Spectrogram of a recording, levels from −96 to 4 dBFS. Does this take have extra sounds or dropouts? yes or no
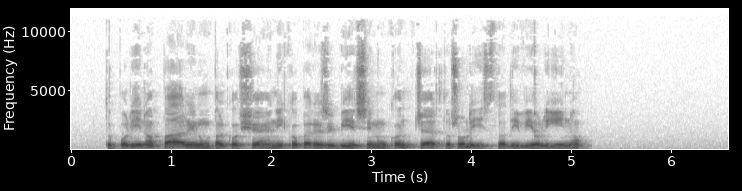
no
